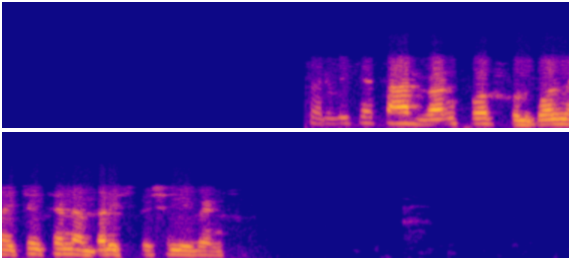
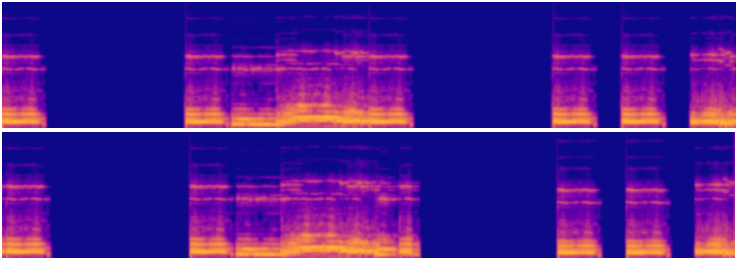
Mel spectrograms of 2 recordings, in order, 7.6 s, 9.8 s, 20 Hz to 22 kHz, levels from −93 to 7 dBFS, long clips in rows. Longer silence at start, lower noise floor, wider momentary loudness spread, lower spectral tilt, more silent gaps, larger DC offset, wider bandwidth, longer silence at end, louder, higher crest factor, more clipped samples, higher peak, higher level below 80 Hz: first, 2.05 s vs 0 s; about the same, under -90 dBFS vs under -90 dBFS; first, 12 LU vs 7 LU; about the same, -11 dB/octave vs -10.5 dB/octave; second, none vs 0.29-1.22 s, 2.74-3.67 s, 3.97-4.13 s, 4.43-4.59 s, 5.22-6.14 s, 7.68-8.59 s, 8.89-9.05 s, 9.35-9.51 s; neither; second, 3.9 kHz vs 5 kHz; first, 2.3 s vs 0 s; second, -19 LUFS vs -14 LUFS; first, 20 dB vs 14 dB; neither; about the same, -2 dBFS vs 0 dBFS; second, -62 dBFS vs -48 dBFS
